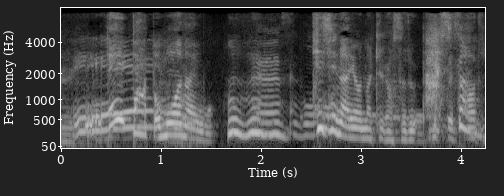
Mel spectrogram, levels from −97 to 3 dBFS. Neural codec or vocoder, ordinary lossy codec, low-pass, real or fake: codec, 16 kHz, 4 kbps, X-Codec, HuBERT features, trained on general audio; MP3, 48 kbps; 7.2 kHz; fake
